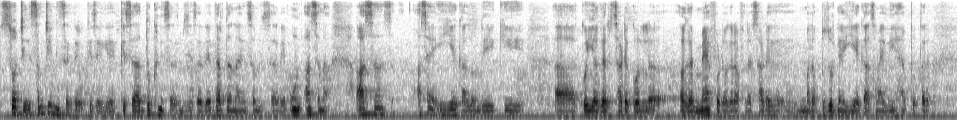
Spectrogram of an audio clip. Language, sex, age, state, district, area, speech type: Dogri, male, 30-45, Jammu and Kashmir, Reasi, urban, spontaneous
